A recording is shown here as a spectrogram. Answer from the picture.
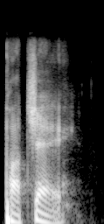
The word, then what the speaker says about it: Pache: So the way they were pronouncing it on the Braves broadcast was Pache.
